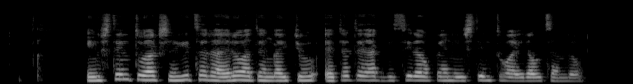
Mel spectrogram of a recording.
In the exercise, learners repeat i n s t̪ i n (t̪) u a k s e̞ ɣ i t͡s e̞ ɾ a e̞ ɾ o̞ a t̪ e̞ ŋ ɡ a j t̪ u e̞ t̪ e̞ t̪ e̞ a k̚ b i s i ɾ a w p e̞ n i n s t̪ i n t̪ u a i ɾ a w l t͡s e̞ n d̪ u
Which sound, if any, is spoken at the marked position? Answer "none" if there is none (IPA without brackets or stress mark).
t̪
